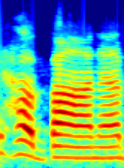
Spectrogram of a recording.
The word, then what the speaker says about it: Havana: Dave says Havana no they say Havana because the v in Spanish sounds like B but I've never seen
